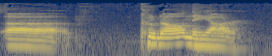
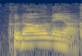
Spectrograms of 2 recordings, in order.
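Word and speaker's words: Kunal Nayyar: Nayel his name is Kunal Nayar. Kunal Nayar. – Kunal Nayar.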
